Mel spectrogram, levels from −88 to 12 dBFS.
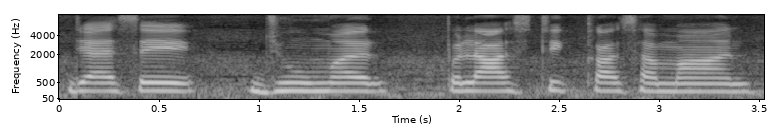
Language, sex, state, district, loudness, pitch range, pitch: Hindi, female, Haryana, Rohtak, -15 LUFS, 225-235 Hz, 230 Hz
